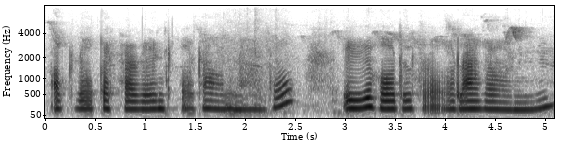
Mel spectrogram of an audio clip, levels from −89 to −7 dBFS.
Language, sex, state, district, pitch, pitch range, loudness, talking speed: Telugu, female, Andhra Pradesh, Annamaya, 165 Hz, 160-175 Hz, -21 LUFS, 115 wpm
